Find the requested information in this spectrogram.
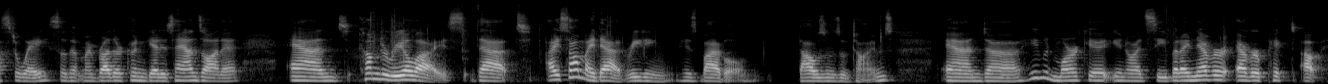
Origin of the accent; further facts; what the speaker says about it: British Columbia, Canada; me being from British Columbia here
